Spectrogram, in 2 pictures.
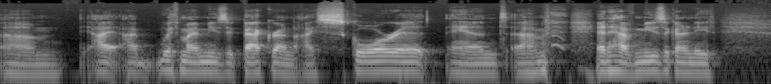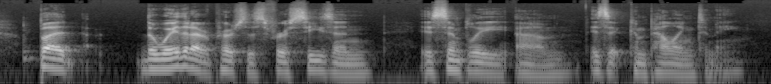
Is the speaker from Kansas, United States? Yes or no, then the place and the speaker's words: yes; Kansas, United States; moved away; I'm from Kansas and I have this, like, very grounded nature about me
